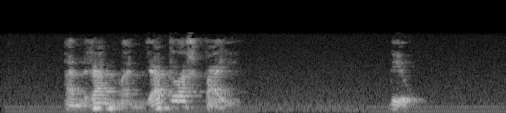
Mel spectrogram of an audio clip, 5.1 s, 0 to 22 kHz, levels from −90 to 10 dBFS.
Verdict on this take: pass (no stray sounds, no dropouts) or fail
pass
